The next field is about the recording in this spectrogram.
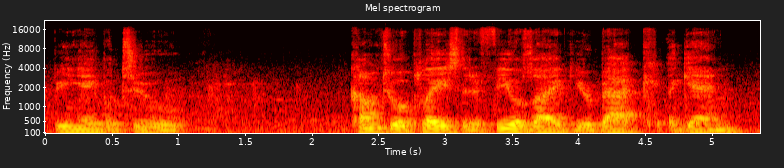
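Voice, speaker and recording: A man from Jamaica, a guest in an interview, speaking in a measured, reflective way with frequent pauses and fillers. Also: lowish voice, fairly even intonation, darkish tone, echoey room, far from the mic, a little hiss or hum, low-quality recording. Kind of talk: conversational interview.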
